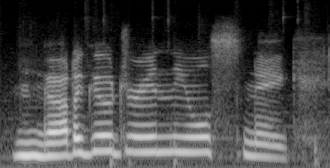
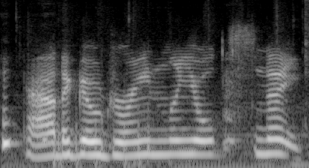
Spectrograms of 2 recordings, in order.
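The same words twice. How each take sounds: First: It is read in the speaker's plain accent. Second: It is read in an exaggerated Southern accent.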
